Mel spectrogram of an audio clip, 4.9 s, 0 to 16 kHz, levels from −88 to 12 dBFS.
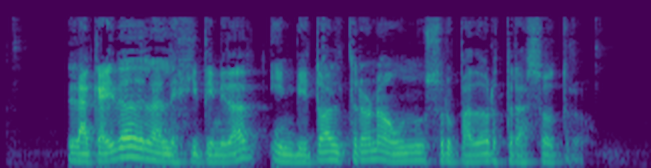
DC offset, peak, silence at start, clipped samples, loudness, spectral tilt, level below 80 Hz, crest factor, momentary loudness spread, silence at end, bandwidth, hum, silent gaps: under 0.1%; -2 dBFS; 0.5 s; under 0.1%; -24 LUFS; -4.5 dB/octave; -58 dBFS; 22 dB; 11 LU; 0.55 s; 11.5 kHz; none; none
